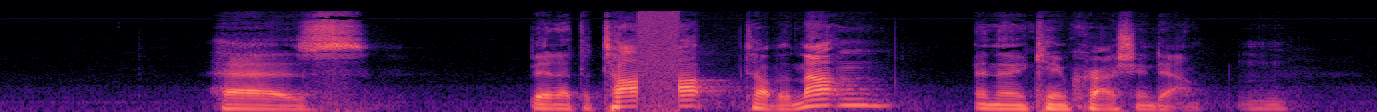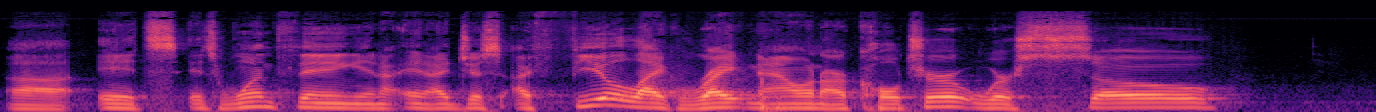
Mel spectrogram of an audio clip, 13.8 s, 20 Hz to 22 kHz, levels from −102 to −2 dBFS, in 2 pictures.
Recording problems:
audio cutting out; filled with static; at 3 s

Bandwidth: 15 kHz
